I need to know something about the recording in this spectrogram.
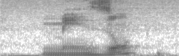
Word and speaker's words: maison: And like in French, for example, the last syllable always gets the stress. Maison, for example.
